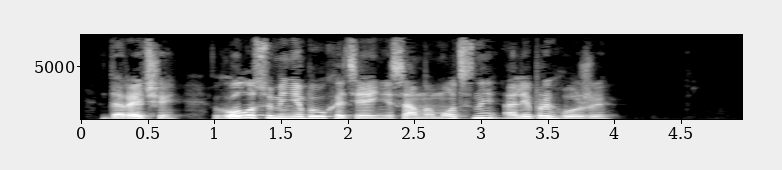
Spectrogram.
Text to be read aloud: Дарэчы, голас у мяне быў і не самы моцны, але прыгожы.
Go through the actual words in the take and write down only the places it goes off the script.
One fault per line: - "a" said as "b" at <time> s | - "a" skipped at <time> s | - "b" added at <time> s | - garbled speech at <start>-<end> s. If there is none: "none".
- "хаця" added at 1.9 s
